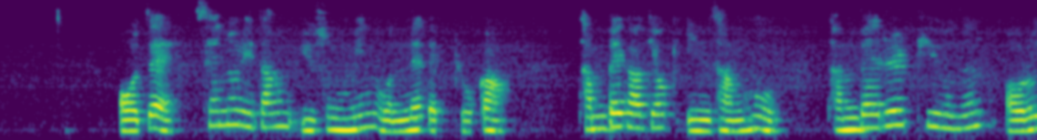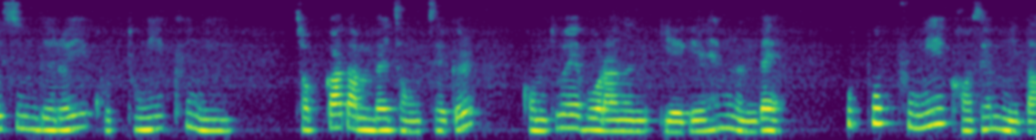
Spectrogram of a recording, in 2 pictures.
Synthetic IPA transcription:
ʌd͡ʑe̞sʰe̞nuɾidaŋjusʰuŋminwʌnːe̞de̞pʰjoɡa | tambe̞ɡaɡjʌɡinsʰaŋɦu | tambe̞ɾɯɭpʰiunɯnʌɾɯɕʰindɯɾɯkotʰoŋikʰɯɲi | t͡ɕʌk̚k͈adambe̞t͡ɕʌŋt͡ɕʰe̞ɡɯɭ | kʌmtʰoɦe̞boɾanɯnje̞ɡiɭɦe̞nːɯnde̞ | ɸupʰok̚pʰuŋikʌsʰe̞mɲida

